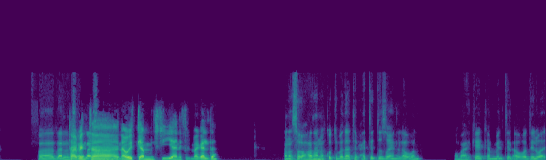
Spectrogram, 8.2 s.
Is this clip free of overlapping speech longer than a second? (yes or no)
yes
